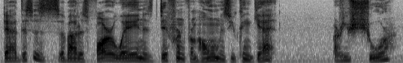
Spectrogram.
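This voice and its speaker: A man as a breathy, earnest young son. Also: medium pitch, normal speed, close to an everyday voice. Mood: touched, surprised. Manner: gentle, hesitant, earnest. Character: sweet, earnest grown son, a young male animal. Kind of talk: motion comic voice acting.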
